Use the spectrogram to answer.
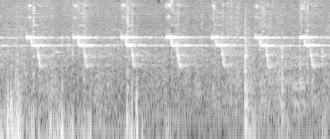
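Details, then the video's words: Samyong, song offered as master material for songbirds: a sharp high whistle with a quick downward slur, repeated about seven times at an even pace over low rumbling background noise. "Suara burung Samyong"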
